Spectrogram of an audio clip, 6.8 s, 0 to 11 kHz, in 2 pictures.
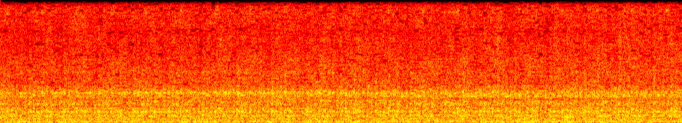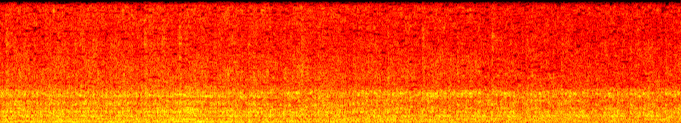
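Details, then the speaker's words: LB7 Duramax diesel after fuel filter head delete, still cold: even, steady diesel clatter at idle, no stumbles or surging; runs good with little fuel restriction. "It runs good, obviously. Fuel there's very little restriction. it fires up like a brand new truck, like an LLY or something."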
